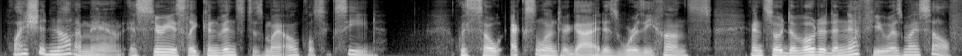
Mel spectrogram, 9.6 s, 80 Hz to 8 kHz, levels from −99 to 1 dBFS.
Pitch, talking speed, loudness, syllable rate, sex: 130 Hz, 170 wpm, -18 LUFS, 5.0 syllables/s, male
